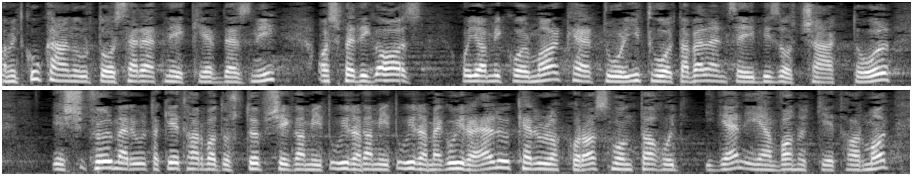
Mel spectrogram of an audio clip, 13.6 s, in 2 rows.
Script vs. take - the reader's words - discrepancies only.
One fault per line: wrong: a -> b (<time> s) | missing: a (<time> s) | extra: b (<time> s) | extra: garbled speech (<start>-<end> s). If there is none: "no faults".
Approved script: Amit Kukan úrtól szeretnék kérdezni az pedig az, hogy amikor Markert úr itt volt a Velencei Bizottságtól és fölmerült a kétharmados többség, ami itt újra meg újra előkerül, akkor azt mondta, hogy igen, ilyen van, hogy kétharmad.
extra: ami itt újra (9.5 s)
